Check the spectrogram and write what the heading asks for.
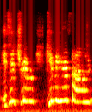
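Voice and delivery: high-pitched mock yell; retold yelling. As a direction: imitate a frantic yelled demand. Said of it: "Evan's yelling".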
